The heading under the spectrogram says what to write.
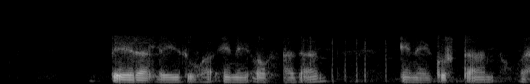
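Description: VoIP packet loss concealed by the speech codec hits this speech clip from 2.67 to 2.92 s, just after "waa inay". About 140 ms of audio goes missing within a 160 ms stretch, the longest gap running 120 ms, which fits a handful of consecutive 20 ms frames dropping out. The decoder fills each gap by repeating its last pitch and spectral shape at falling gain, so the sound smears into a fading buzz or coloured noise. Because each concealed frame feeds the next, the signal stays weak or distorted briefly after packets resume, heard through the narrowband 200 to 3400 Hz Speex line.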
